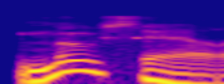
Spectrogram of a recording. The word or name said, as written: musil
